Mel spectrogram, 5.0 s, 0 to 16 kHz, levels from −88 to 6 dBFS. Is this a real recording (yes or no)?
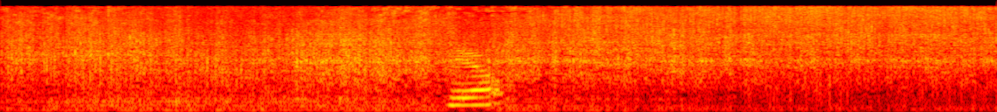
yes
